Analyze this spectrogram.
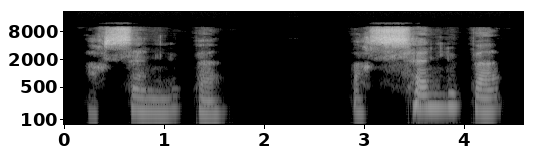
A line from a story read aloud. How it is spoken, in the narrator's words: he muttered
